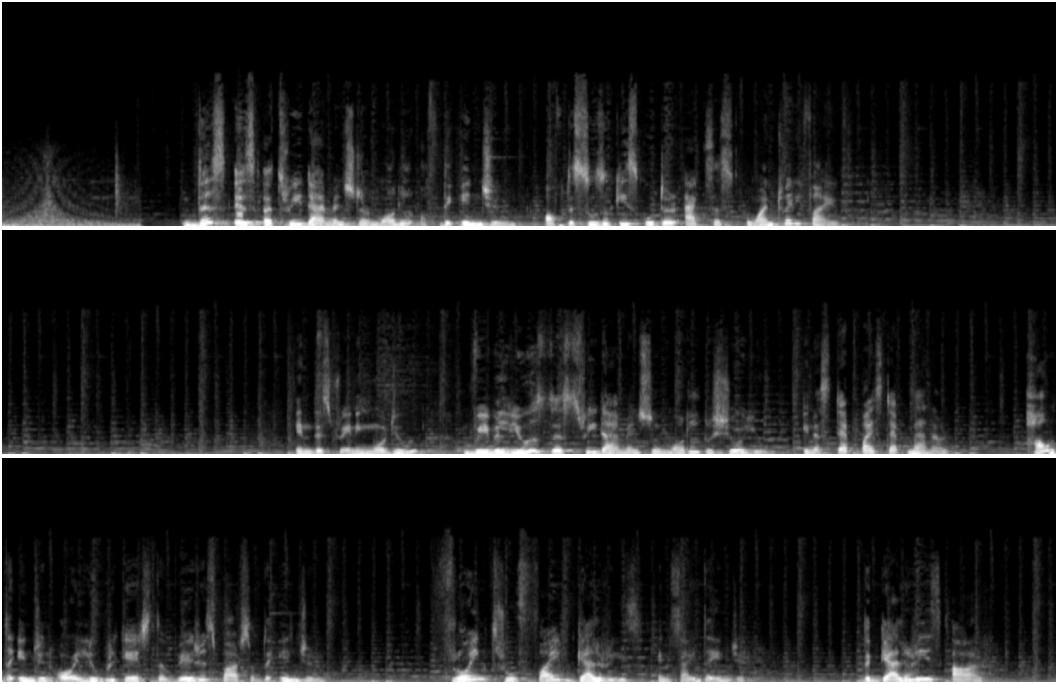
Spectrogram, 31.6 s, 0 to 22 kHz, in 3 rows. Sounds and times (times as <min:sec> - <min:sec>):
Music: 0:00.5 - 0:31.6
Speech: 0:01.8 - 0:08.5, 0:13.5 - 0:20.1, 0:20.8 - 0:24.3, 0:25.5 - 0:28.6, 0:29.7 - 0:31.0.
